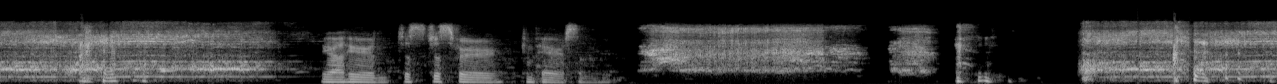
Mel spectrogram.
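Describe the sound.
People imitate a T-Rex roar with their voices: three long, harsh, breathy roars, each lasting a few seconds, fairly loud, with short bursts of talking in between.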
